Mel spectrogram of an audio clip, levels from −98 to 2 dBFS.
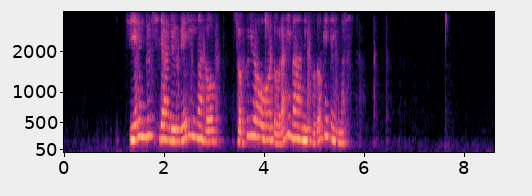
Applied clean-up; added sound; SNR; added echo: neural mask model DeepFilterNet 3.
